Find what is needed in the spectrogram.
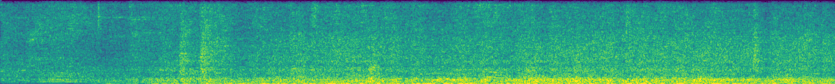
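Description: Steady rumble of a passenger train running, heard from inside the carriage; it swells up about half a second in and then holds steady.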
